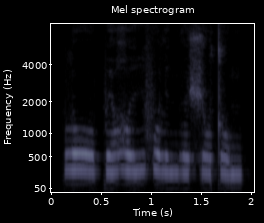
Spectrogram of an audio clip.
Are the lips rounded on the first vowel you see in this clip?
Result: yes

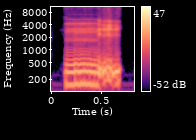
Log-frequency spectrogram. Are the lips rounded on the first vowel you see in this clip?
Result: no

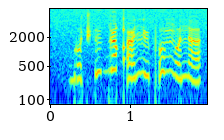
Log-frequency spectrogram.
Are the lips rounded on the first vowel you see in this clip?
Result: yes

